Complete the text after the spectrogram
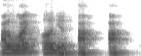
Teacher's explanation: O I vira um A, praticamente.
